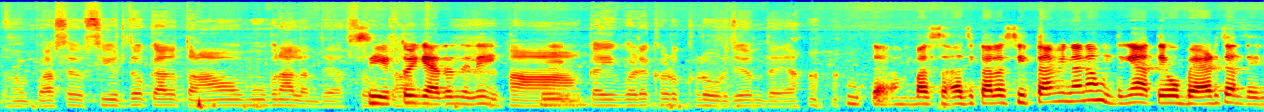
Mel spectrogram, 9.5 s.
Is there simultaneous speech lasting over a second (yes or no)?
no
